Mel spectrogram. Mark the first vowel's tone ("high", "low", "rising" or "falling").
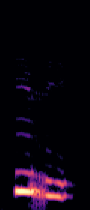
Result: high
